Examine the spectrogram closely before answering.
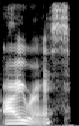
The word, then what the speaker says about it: Iris: me by my voice her name was aunt iris emphasis on the first eye she reassured me said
